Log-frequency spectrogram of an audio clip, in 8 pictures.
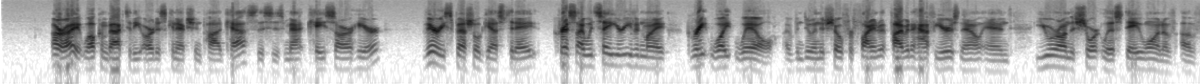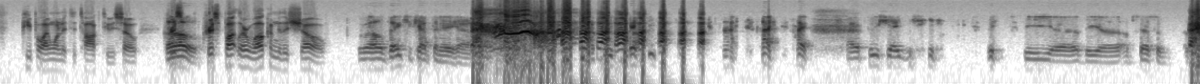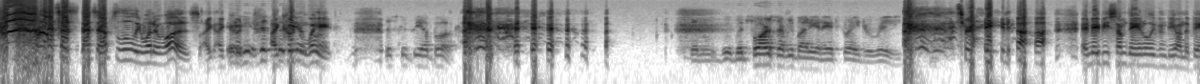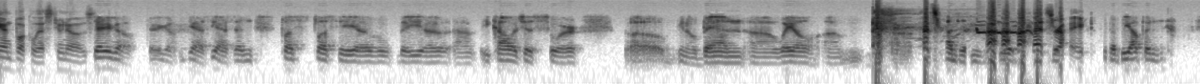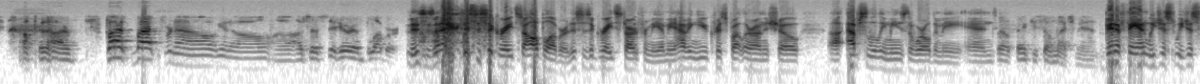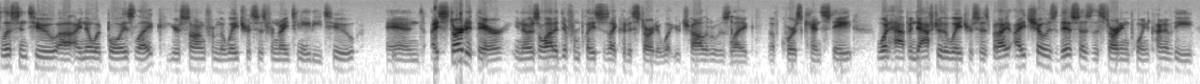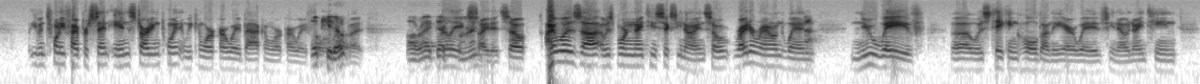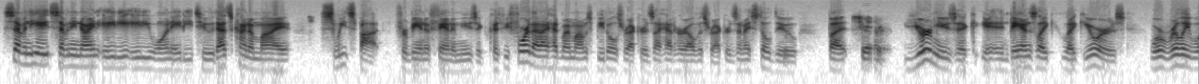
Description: Today’s guest is musician Chris Butler.
Music from various eras of his career are mixed in throughout the conversation.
